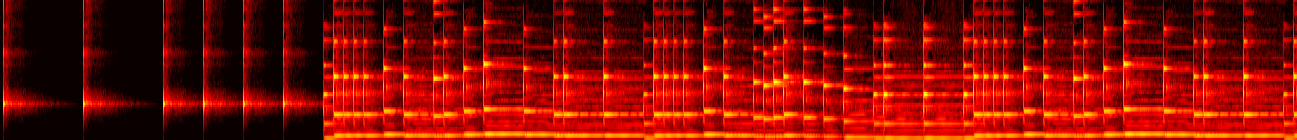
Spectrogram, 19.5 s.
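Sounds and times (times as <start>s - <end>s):
flute: 4.9s - 19.4s.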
